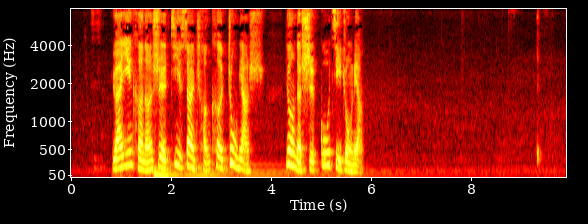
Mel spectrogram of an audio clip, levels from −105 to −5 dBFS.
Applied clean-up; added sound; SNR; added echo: none; Bowed string instrument; 18 dB; none.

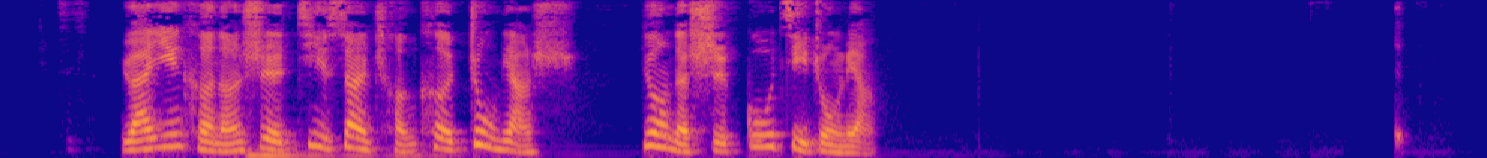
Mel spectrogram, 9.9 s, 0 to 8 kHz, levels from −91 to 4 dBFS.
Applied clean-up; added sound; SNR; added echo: neural mask model RNNoise.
